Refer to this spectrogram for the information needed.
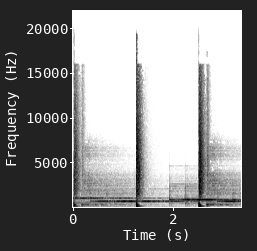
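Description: At the opening of a song, bell-like keyboard tones ring in sustained, shimmering notes while a low xylophone adds soft mallet strikes and a high, ethereal, cloud-like layer floats on top, with bright struck accents landing roughly every second and a quarter; no voices.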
